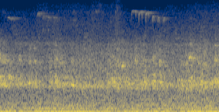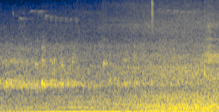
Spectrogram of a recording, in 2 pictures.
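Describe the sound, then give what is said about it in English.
A badly misaligned, broken-down car drives past, its heavy, rough rumble swelling midway through and staying loud to the end, with no one talking. “Okay, a car that is very broken just drove by.”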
